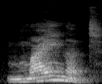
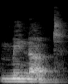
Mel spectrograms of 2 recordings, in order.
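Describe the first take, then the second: First: The first syllable sounds like 'my'. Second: The first syllable sounds like 'min'. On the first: Very small. "आउ गोटे word अछि जोटा होछि माइनट" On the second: A unit of time. "केमिति उच्चारण करिबा M I N U T E मिनट कौन पढ़िबा मिनट"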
